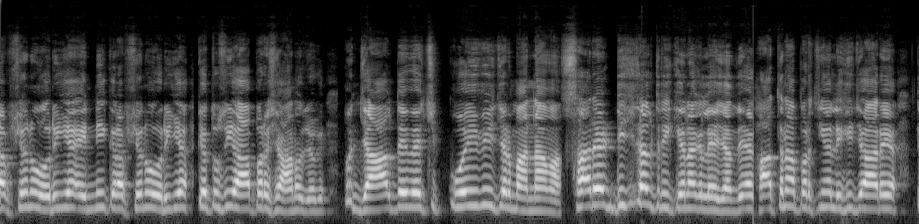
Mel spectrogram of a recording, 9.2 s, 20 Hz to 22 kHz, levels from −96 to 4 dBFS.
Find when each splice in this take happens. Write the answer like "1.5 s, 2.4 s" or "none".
1.9 s, 3.3 s, 5.7 s, 7.5 s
